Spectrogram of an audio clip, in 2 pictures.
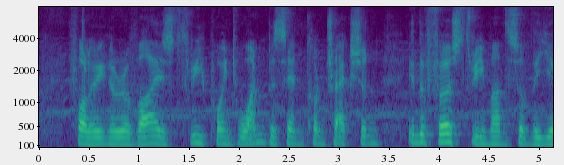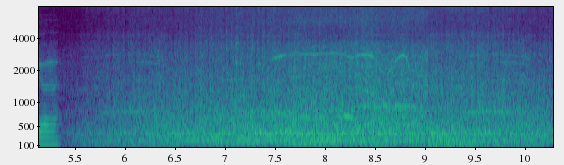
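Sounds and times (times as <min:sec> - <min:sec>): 
speech: 0:00.4 - 0:05.7
city street bustle: 0:04.9 - 0:10.2
police helicopters hovering over a city: 0:05.4 - 0:10.2.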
